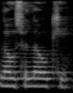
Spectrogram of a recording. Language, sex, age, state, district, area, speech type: Manipuri, female, 18-30, Manipur, Thoubal, rural, spontaneous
